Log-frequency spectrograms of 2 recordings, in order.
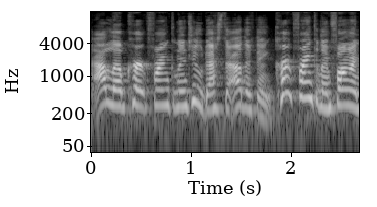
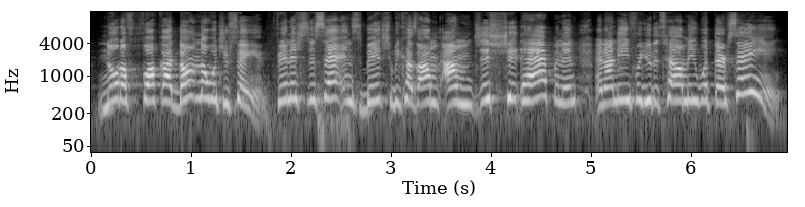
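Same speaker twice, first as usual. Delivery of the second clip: raised, louder exasperated comeback; angry retort; 6 semitones higher, 4 dB louder than usual. Retold or imitated. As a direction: fire it back at them, fed up and loud.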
